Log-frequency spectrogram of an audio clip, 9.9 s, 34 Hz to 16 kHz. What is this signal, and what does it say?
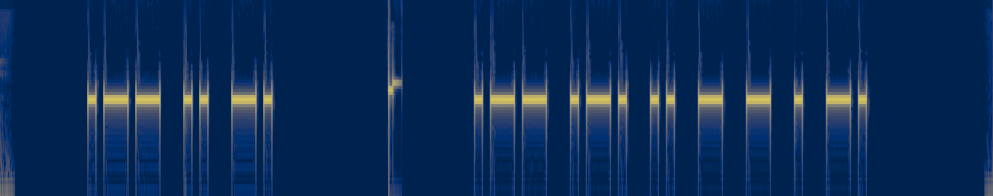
Morse code, heard as a keyed tone, about 15 wpm, 700 Hz. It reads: WIN WRITTEN
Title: Sentences from Top 1500 Words - New Word Drill Alt - 15wpm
